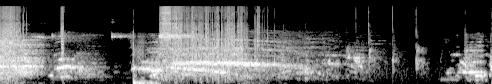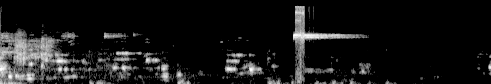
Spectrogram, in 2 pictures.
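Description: Indoor volleyball rally in a gymnasium: sharp smacks of the ball being played and players shouting, then a single referee's whistle blast about twelve seconds in.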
